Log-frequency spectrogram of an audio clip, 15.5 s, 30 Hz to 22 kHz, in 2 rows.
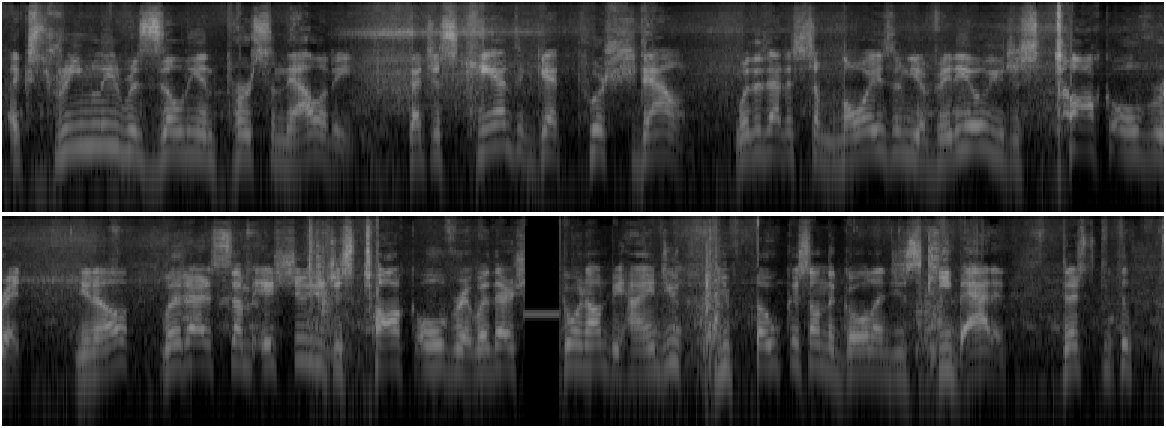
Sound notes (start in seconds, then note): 11.2 beep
